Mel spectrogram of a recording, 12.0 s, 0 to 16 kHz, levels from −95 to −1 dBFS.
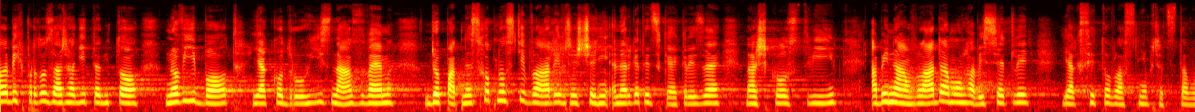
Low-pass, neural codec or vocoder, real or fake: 14.4 kHz; none; real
